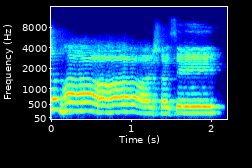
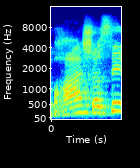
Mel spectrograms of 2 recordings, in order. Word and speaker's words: भाषसे: जैसे कई लोग भाषसे लिखा है, उसको भाष से बोलते हैं। तो आपसे मेरा अनुरोध है कि कृपया इसको समझें कि ये दोनों अर्थ अलग अलग है।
